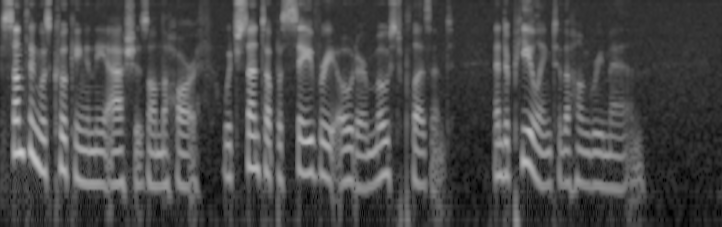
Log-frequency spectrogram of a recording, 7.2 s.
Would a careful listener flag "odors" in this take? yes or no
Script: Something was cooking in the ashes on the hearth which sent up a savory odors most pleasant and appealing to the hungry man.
yes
